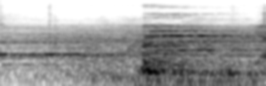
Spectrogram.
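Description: Game-show answer-reveal bell sound effect played over the hall's speakers, a bell-like tone starting about a second in and ringing steadily: the signal that the answer is on the survey board.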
